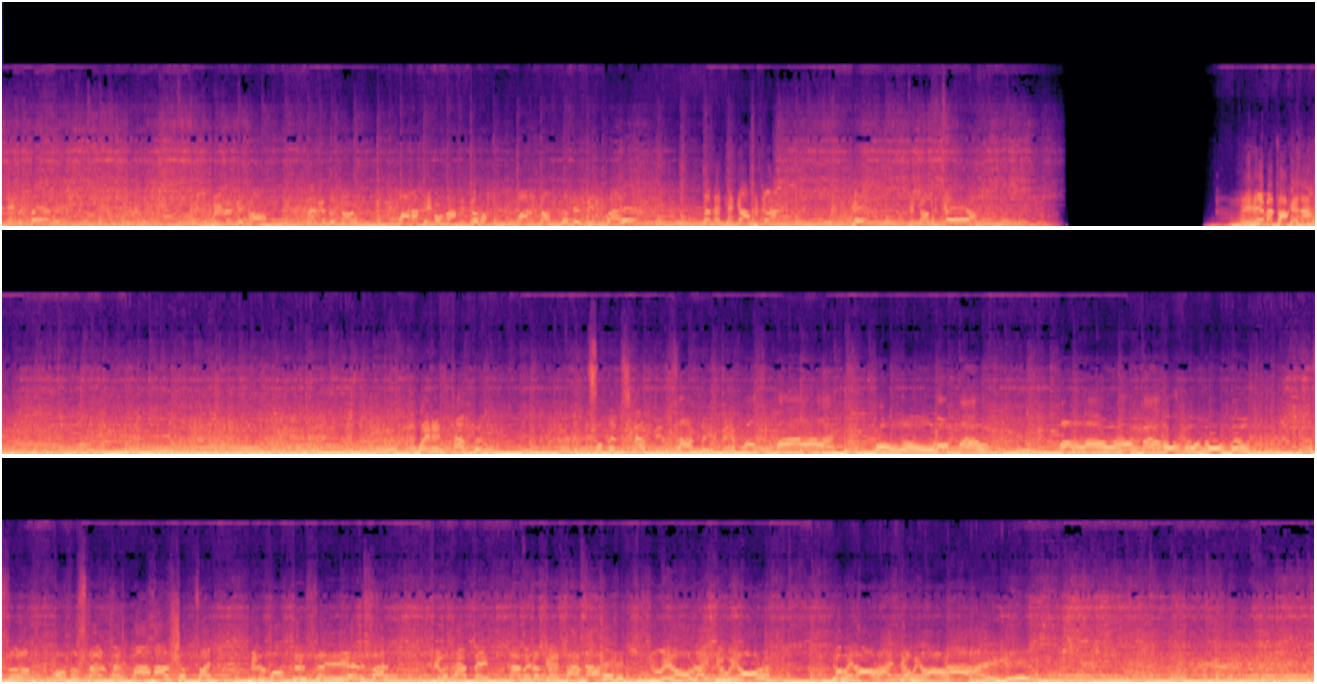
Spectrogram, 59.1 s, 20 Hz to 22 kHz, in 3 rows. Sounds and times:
Ska: 0.0 - 16.0, 18.2 - 59.0.

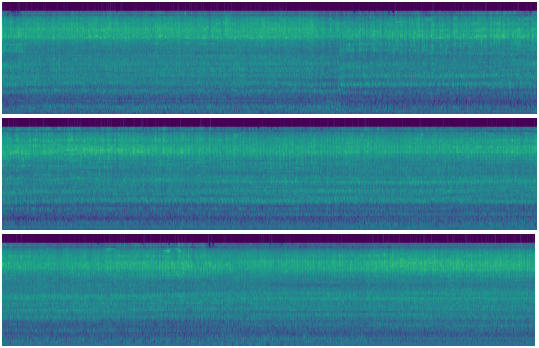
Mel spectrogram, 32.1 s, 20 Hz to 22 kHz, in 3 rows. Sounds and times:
Clatter: 5.7 - 32.0.

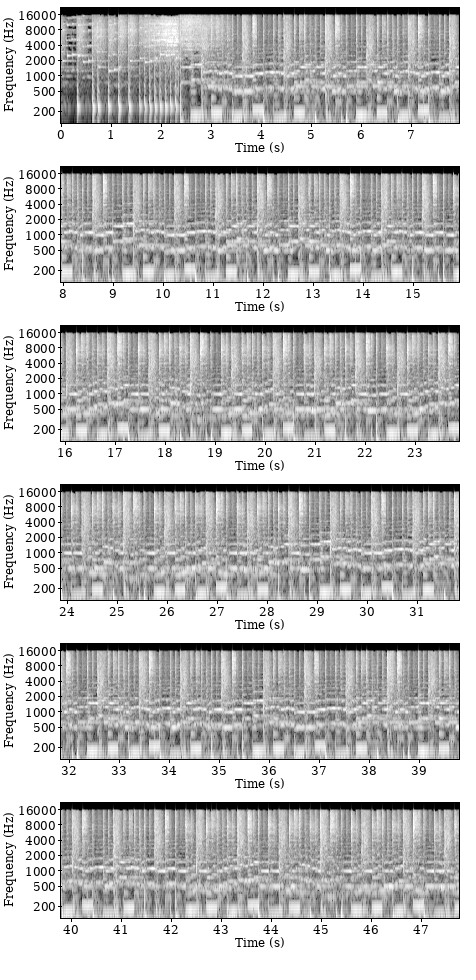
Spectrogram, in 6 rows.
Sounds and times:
Music: 0.0 - 47.7.

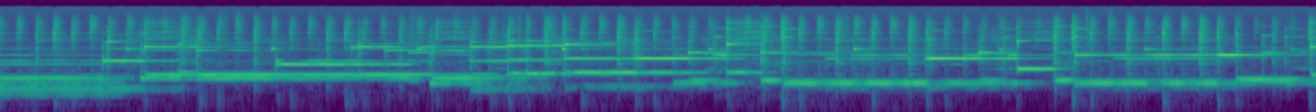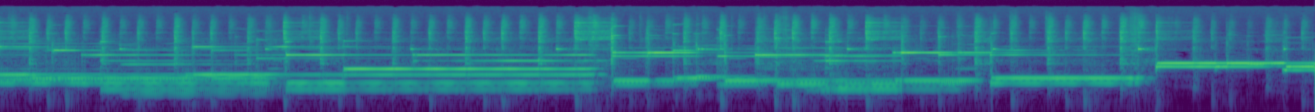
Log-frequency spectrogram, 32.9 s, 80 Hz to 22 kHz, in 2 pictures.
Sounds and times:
Glockenspiel: 0.0 - 32.8
Marimba, xylophone: 0.0 - 32.8.

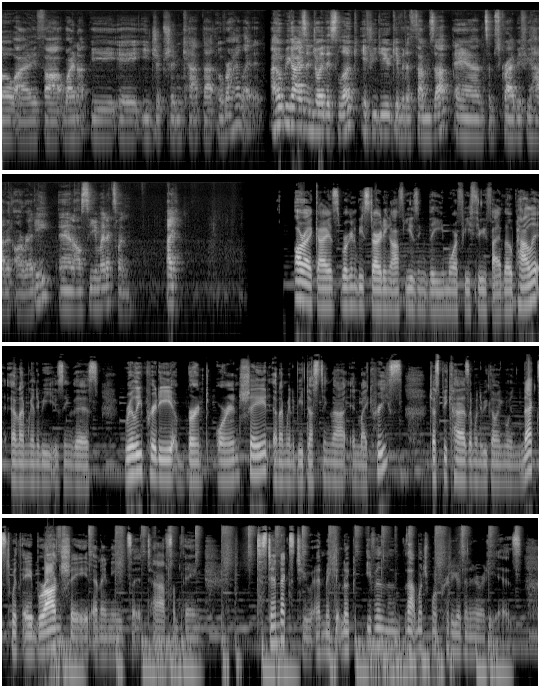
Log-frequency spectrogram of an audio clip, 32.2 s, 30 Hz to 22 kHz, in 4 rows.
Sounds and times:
Music: 0.0 - 9.8, 12.2 - 32.2
Speech: 0.0 - 10.0, 10.6 - 10.8, 12.5 - 27.2, 28.0 - 32.0.

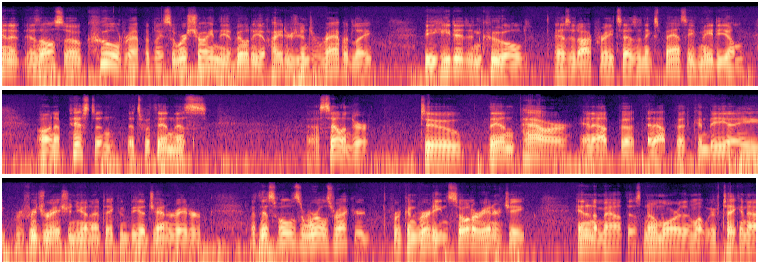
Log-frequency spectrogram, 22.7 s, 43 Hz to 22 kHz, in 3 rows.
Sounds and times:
Speech: 0.0 - 9.7, 10.6 - 22.6.

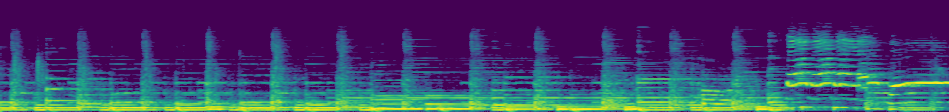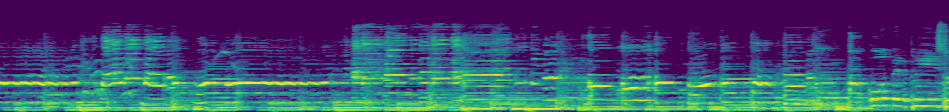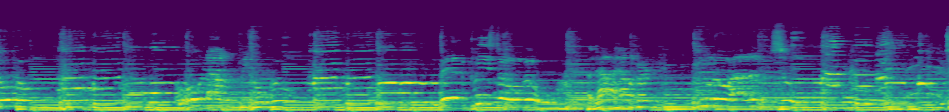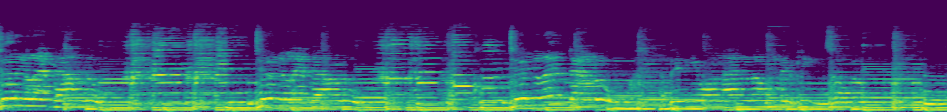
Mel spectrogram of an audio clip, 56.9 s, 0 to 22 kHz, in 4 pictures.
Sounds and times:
Harmonica: 10.5 - 27.6, 28.9 - 37.0, 40.1 - 52.2.

